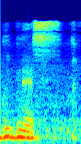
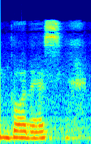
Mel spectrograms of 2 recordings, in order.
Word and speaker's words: goddess: I used to call it goodness before, but it's actually goddess.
